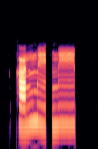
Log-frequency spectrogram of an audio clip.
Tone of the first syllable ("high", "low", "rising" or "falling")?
rising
